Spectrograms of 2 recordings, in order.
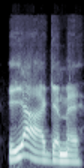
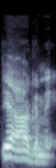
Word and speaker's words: iag.me: Well, it is technically iag.me, but we were talking about this before. I think you should pronounce it in a very Italian way. So, Iagmi, like that. I think that sounds quite good.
